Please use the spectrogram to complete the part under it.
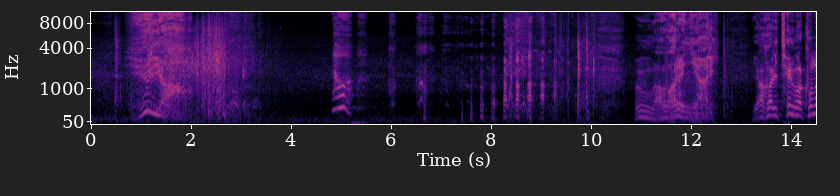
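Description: A man roars loudly in rage.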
